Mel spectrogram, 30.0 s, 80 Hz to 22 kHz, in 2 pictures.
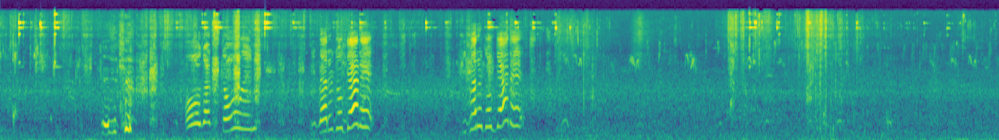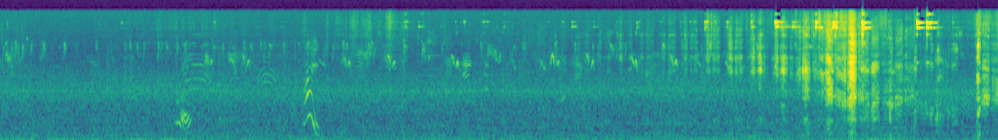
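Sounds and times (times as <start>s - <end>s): wind rumble on microphone: 0.0s - 10.6s, 11.8s - 28.8s.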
